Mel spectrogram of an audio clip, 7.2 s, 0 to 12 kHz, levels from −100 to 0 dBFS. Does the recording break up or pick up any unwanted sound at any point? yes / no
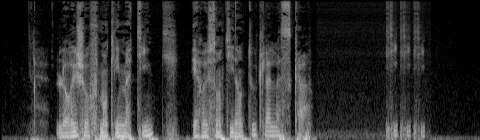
yes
